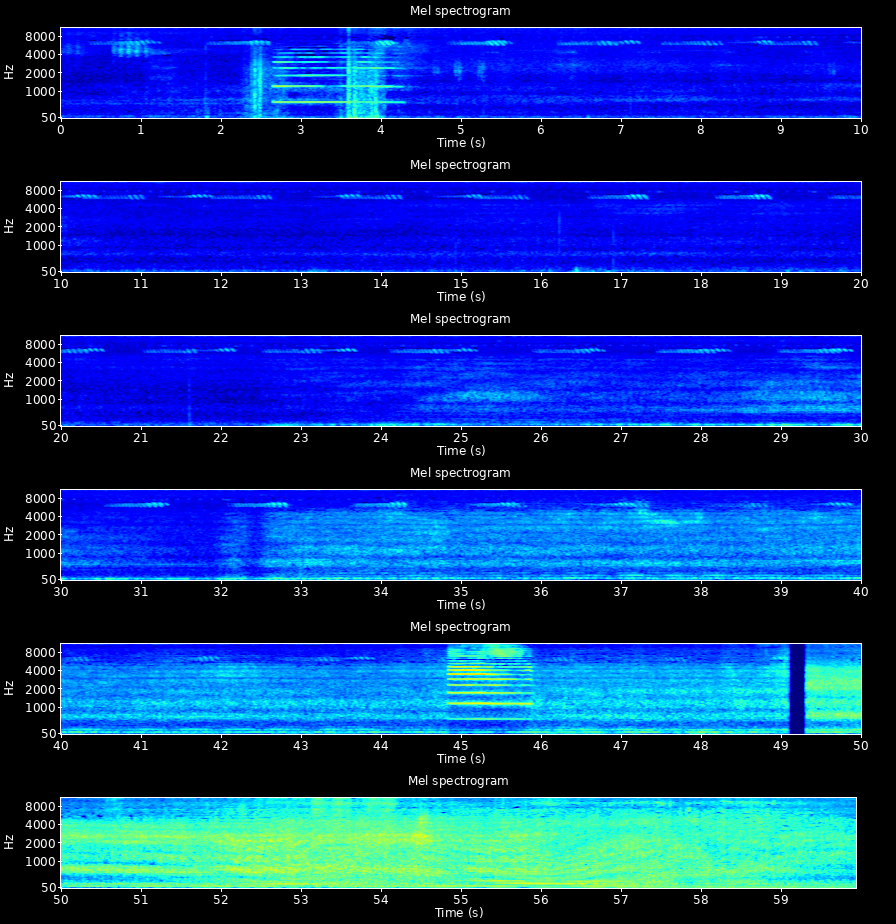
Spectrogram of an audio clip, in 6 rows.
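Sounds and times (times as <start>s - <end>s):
insect chirping: 0.0s - 33.0s, 33.6s - 45.2s
train engine rumble: 0.0s - 59.9s.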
